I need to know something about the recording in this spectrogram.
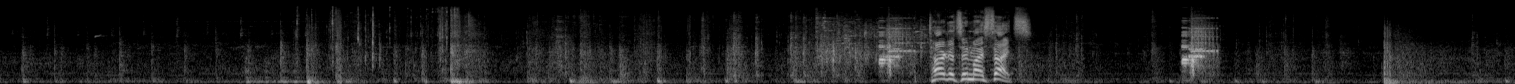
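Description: Footsteps clank across a metal roof.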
